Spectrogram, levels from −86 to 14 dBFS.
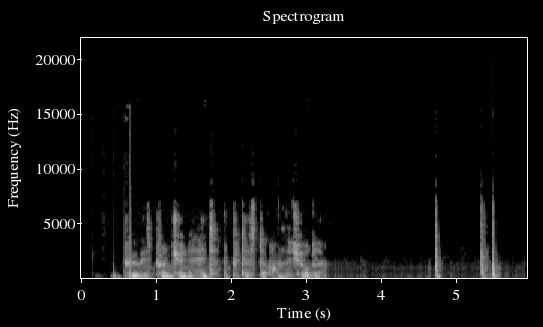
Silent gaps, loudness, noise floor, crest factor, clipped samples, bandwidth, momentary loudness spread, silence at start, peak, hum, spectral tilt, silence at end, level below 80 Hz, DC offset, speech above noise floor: none; -21 LUFS; -61 dBFS; 22 dB; under 0.1%; 8.8 kHz; 11 LU; 0.45 s; 0 dBFS; none; -5 dB/octave; 0.35 s; -62 dBFS; under 0.1%; 41 dB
